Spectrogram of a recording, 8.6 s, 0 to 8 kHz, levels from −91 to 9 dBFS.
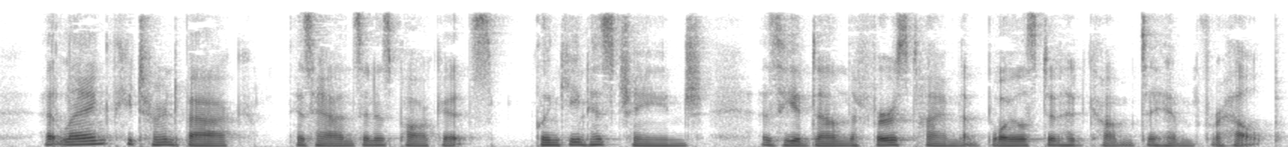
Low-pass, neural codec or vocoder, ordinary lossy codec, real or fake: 7.2 kHz; none; MP3, 64 kbps; real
